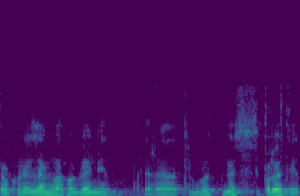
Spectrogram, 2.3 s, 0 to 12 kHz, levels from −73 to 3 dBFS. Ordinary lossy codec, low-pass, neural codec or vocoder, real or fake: Opus, 32 kbps; 7.2 kHz; codec, 16 kHz, 8 kbps, FunCodec, trained on LibriTTS, 25 frames a second; fake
